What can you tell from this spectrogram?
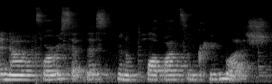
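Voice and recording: With audible room echo, a woman's dark, mellow voice comes through at a medium pitch.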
